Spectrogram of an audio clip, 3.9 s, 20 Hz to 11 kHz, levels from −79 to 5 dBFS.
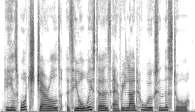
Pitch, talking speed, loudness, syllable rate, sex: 215 Hz, 230 wpm, -15 LUFS, 5.9 syllables/s, female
